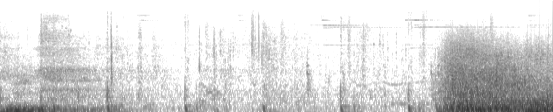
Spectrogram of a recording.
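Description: Footsteps thud slowly on wooden boards.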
